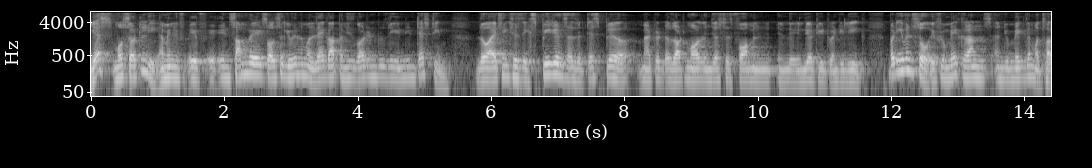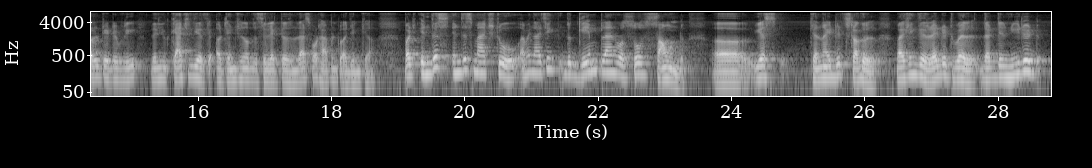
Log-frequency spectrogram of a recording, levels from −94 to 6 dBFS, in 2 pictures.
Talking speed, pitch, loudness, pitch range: 225 wpm, 120 Hz, -21 LUFS, 110-145 Hz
